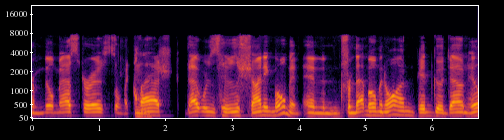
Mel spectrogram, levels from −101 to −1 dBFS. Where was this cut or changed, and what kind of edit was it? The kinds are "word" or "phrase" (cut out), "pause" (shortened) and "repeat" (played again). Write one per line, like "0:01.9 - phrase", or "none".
0:02.2 - pause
